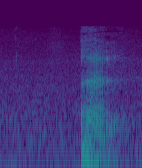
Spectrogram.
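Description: A single short throaty sound from a man, like a burp or throat clearing, starting abruptly about a second in and fading within half a second.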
